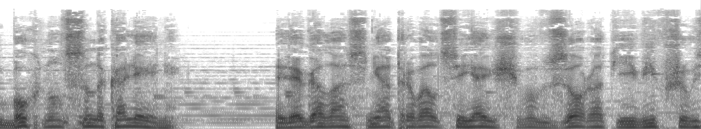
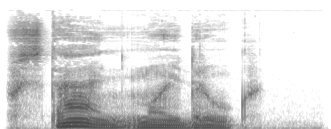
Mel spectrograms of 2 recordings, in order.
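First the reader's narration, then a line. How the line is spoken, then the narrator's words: Gentle, affectionate. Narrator (Russian): ласково сказал он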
